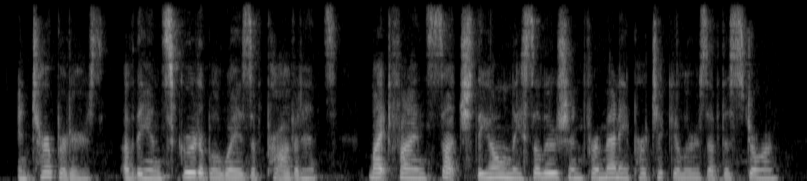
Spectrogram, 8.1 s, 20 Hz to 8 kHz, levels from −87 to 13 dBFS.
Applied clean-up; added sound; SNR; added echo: none; none; none; none.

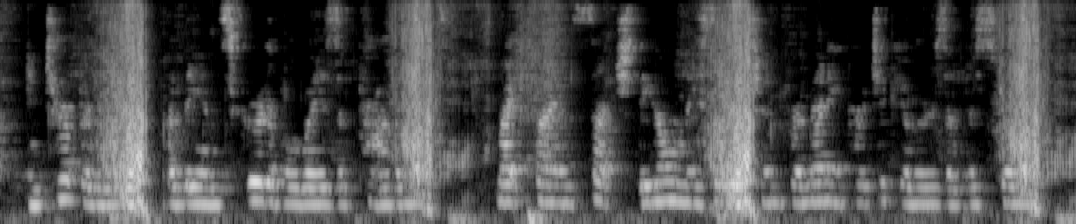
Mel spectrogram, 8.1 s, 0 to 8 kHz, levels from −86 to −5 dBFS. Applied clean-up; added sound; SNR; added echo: classical method WPE with log-MMSE.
